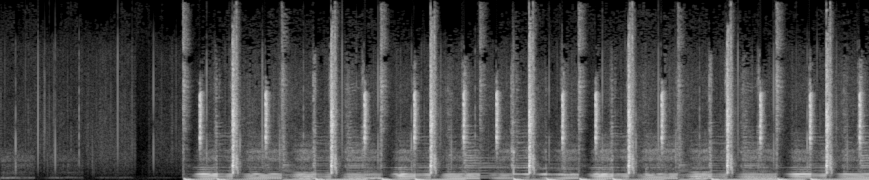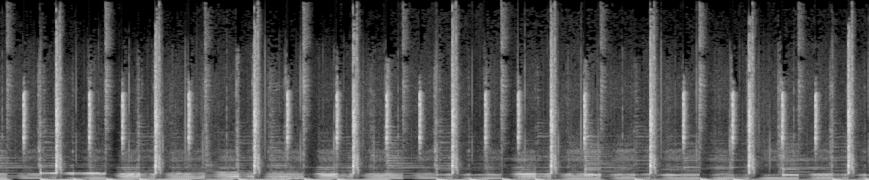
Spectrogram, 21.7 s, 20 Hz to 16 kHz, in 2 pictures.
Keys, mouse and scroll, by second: 4.8 scroll down 1, 4.9-5.3 scroll up 1, 5.3 click, 7.4 scroll down 1, 7.5 scroll up 1, 7.7 click, 8.6 scroll down 1, 8.9-9.8 scroll up 1, 9.8-15.0 scroll down 1, 15.0 click, 17.3 scroll down 1, 17.4 right click, 17.9 scroll up 1, 19.2 click, 19.6 right click, 19.9 scroll up 1, 20.2 scroll down 1, 20.3 right click, 20.6 scroll up 1.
